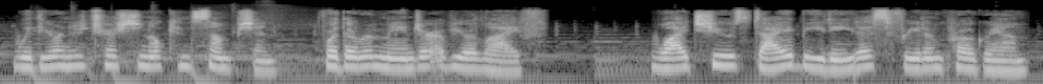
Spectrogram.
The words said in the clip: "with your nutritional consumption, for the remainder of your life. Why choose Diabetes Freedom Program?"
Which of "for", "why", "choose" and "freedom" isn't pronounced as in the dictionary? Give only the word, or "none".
none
